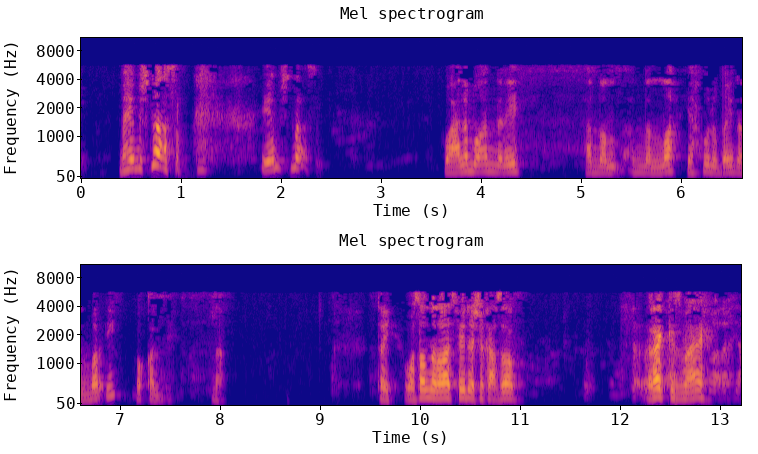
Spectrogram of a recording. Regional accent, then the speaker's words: Egypt; أنا مصري، محدش يتكلم معي

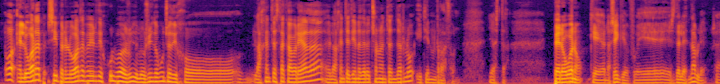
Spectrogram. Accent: Spain; soy español

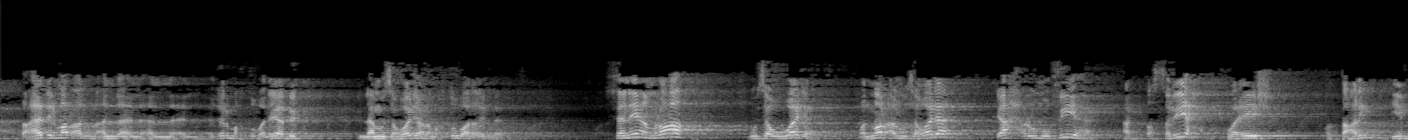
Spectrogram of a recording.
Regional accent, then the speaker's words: Egypt; طبعا عندنا معروف جدا ان احنا كمصريين

